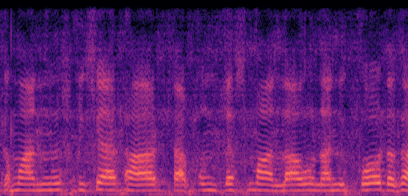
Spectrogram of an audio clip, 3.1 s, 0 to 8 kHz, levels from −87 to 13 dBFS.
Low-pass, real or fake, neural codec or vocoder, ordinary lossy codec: none; fake; codec, 16 kHz, 4.8 kbps, FACodec; none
